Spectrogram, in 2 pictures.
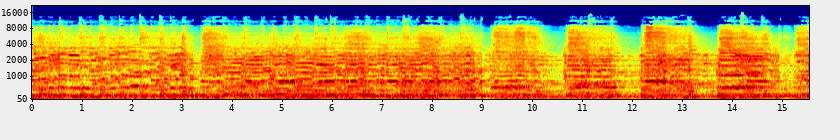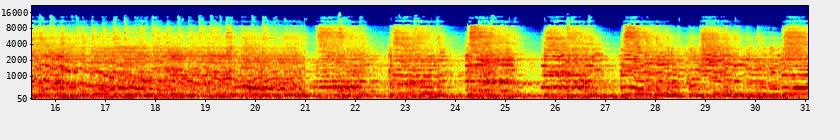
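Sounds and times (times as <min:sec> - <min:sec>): live rock band playing loudly: 0:00.0 - 0:31.0.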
